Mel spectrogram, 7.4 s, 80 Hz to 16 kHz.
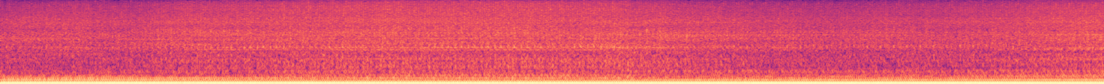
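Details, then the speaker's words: Infiniti G35 V6, just after replacing spark plugs: steady, even idle with a smooth low hum and no knocks, misses or stumbles; no blow-by; running cleanly on all cylinders. "so it looks like it runs pretty smooth doesn't like to have a blow-by or anything like that they did crazy so it sounds pretty even"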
